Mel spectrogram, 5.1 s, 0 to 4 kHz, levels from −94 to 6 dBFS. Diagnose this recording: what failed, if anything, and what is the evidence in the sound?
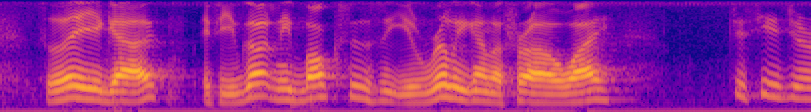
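Nothing in the signal chain points to a failure: level, continuity and timing hold steady across the whole recording, with no discontinuities, level jumps or spectral damage to trace back to any stage.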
